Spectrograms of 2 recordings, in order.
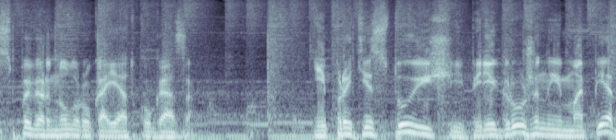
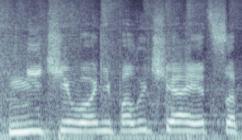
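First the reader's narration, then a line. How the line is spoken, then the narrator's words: Moaning. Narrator (Russian): простонал Лукас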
